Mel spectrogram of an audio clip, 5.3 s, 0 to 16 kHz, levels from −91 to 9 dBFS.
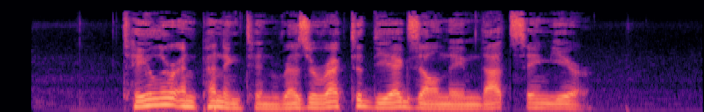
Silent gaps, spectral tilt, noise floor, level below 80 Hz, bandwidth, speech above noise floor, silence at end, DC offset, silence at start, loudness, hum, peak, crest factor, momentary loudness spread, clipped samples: none; -5 dB/octave; -60 dBFS; -40 dBFS; 11.5 kHz; 43 dB; 0.9 s; under 0.1%; 0.9 s; -17 LUFS; none; -2 dBFS; 16 dB; 7 LU; under 0.1%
